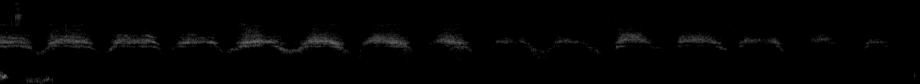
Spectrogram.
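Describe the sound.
A voice imitates a tape rewinding: a steady run of quick, breathy whooshing bursts, about sixteen in a row, fairly soft, with no talking.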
